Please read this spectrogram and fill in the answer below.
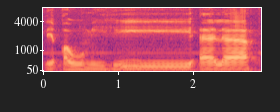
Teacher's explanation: إذ قال لقومه ألا تتقون، هاء الكناية المكسورة هذه وقعت بين متحركين، قبلها ميم مكسورة وبعدها همزة متحركة بالفتح، إذن مد صلة كبرى يمد بمقدار 4 حركات كما في المد المنفصل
